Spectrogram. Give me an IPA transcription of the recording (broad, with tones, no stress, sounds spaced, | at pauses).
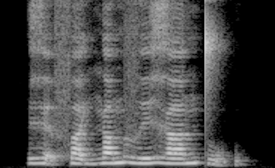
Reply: ɣ ɛ̰˧˨ f a˨˩ j ŋ a˨˦ m v e˨˦ ɣ a˨˦ n t̪ ṵ˧˨ ʔ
